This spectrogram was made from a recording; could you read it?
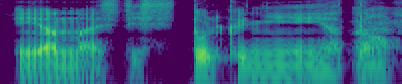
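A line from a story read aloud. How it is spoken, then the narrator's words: Through clenched teeth. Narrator (Russian): процедила, стиснув зубы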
